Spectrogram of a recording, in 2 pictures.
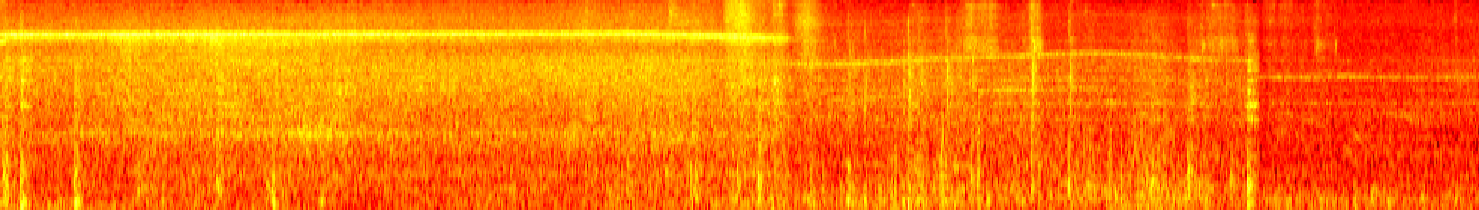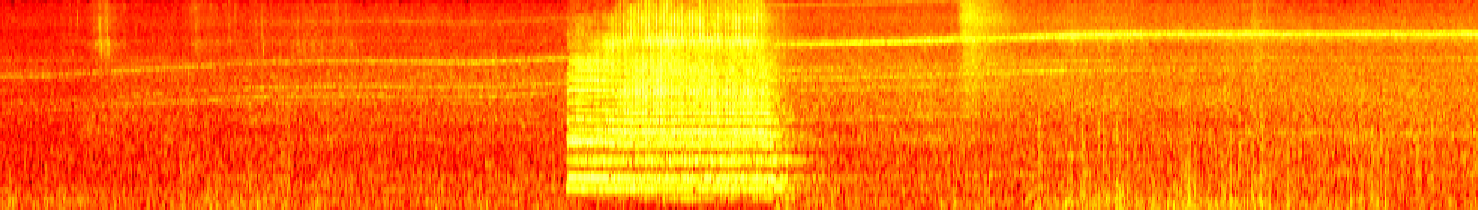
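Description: Passenger train running along the track, heard from a carriage, with a steady rattle of wheels and coaches. About two-thirds of the way through, the locomotive sounds its horn in one blast of about two seconds.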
